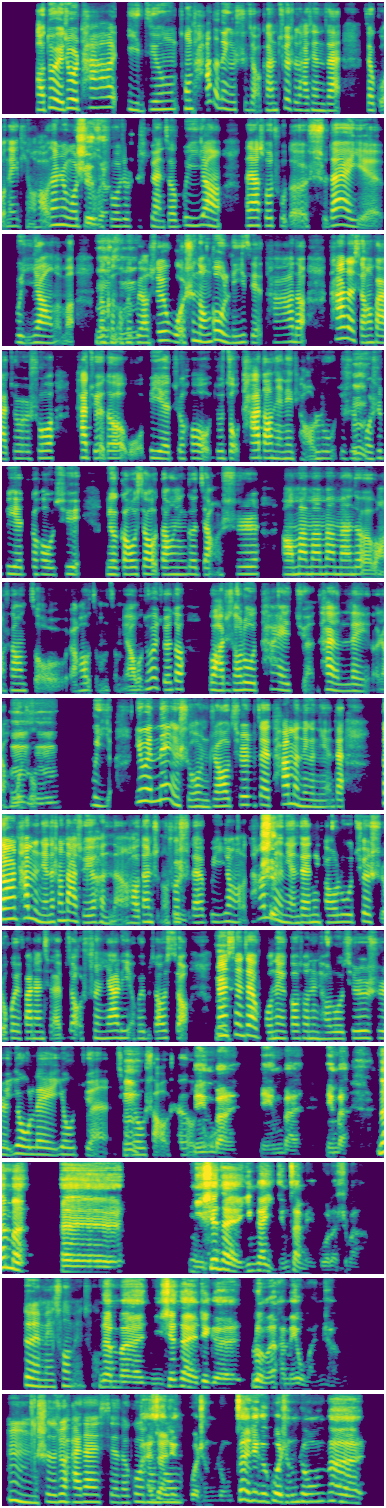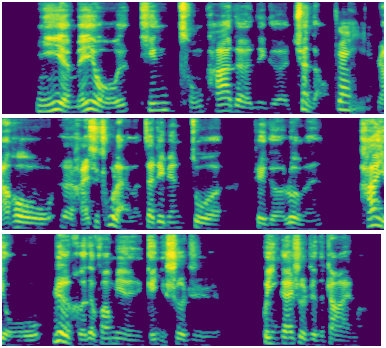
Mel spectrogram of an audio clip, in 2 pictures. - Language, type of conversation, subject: Chinese, podcast, 当导师和你意见不合时，你会如何处理？
- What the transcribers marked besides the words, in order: tapping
